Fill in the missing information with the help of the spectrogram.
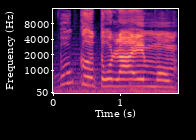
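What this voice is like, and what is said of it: Doraemon cartoon character voice impression. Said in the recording (Japanese): “鍋さんのドラえもんの声真似”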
